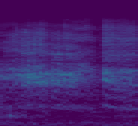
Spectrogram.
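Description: Crows caw harshly and continuously over a wooded lot being cleared at Ocean Shores, Washington, a near, loud run of calls with a brief dip before the cawing resumes.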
